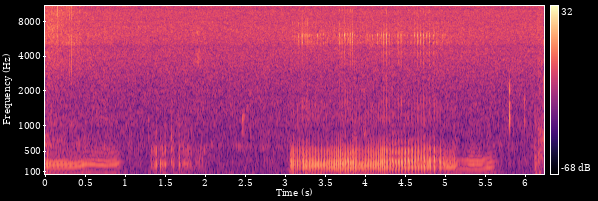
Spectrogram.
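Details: Rescued koala snoring: deep, rumbling, pulsing snore-like grunts alternating with short rising drones, the koala's loud snoring bellow.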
